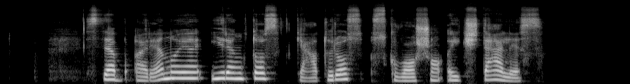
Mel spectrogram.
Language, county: Lithuanian, Klaipėda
